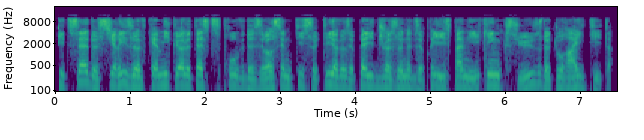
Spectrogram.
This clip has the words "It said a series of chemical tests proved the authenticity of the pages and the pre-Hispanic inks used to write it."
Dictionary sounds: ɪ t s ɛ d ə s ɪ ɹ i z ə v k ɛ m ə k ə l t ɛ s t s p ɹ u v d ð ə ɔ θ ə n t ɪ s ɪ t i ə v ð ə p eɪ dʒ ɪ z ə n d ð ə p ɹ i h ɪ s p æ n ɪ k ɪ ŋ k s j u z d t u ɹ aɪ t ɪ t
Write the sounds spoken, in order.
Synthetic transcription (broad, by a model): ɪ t s ɛ d ə s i ɹ i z ə v k ɛ m ə k ə l t ɛ s t s p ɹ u v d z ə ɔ s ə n t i s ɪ t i ə v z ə p eɪ dʒ ɪ z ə n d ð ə p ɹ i s p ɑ n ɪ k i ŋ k s j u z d t u ɹ aɪ t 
